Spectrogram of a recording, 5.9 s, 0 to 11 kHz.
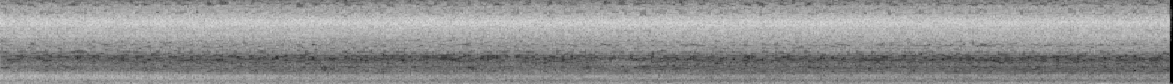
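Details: Cicada singing, recorded 17 July 2021: an unbroken, steady, very high-pitched hissing drone that never pauses, with faint traffic rumble underneath.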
